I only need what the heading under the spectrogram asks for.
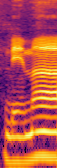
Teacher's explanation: বিমা দুই ঠোঁট একত্র হবে কিন্তু হালকা কোন চাপ সৃষ্টি হবে না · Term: ইকফা মিম সাকিনের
